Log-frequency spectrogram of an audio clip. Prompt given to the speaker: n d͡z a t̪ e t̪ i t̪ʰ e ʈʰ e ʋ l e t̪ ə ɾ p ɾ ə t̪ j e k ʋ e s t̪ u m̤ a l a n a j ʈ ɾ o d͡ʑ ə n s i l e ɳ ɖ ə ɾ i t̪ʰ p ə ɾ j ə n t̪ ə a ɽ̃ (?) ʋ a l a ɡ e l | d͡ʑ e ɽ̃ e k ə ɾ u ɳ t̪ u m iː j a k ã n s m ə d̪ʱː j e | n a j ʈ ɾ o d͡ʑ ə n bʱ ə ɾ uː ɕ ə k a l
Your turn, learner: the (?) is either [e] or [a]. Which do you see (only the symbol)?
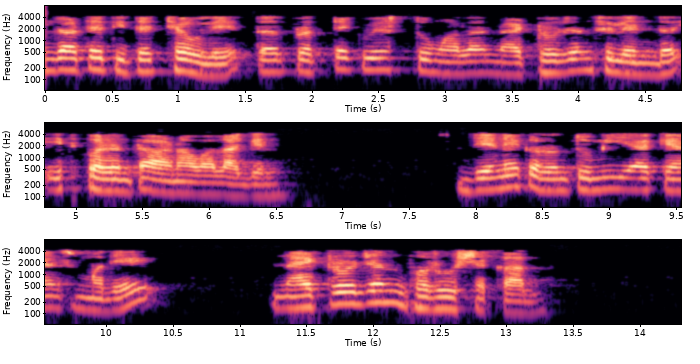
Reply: a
